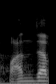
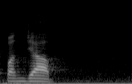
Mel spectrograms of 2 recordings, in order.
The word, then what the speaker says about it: পাঞ্জাব: হয় বুঝতে পারো পাঞ্জাব পাঞ্জাব আমরা উচ্চারণ করি কিন্তু তার উচ্চারণ পাঞ্জাব কারণটা এইভাবে হয় পাঞ্জাব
